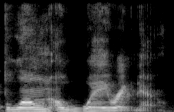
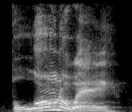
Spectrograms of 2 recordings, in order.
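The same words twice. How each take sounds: First: Said in the usual way. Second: "Blown away" stretched out slow and loud; emphatic amazement. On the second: Real, not acted. Streamer raving about eyeshadow, "Blown away" slow, loud, emphatic. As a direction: draw out "Blown away" with a big swell.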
